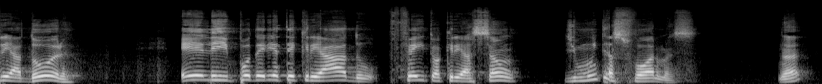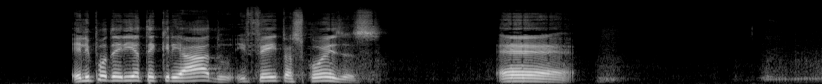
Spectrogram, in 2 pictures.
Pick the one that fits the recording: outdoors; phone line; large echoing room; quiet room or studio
large echoing room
